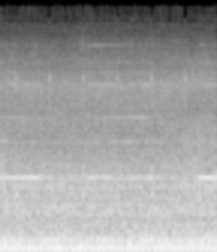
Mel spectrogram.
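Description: A semi truck backs a trailer into a tight spot, its reversing beeper sounding in a steady repeating tone over a loud, constant diesel rumble close by.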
